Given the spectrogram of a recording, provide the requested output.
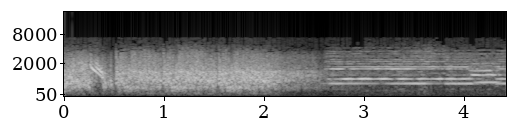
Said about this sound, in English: For about 5 seconds, the moonlit clearing thundered to the sound of gunfire. And then it was all over.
